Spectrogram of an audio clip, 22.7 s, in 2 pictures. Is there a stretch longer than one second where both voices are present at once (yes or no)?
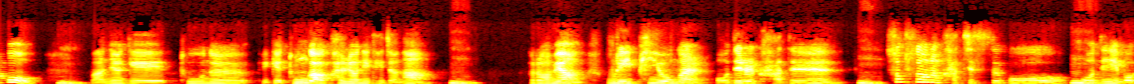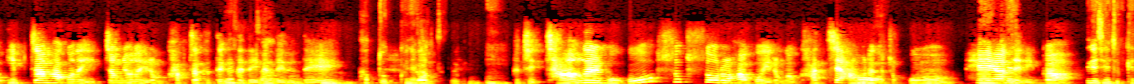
yes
